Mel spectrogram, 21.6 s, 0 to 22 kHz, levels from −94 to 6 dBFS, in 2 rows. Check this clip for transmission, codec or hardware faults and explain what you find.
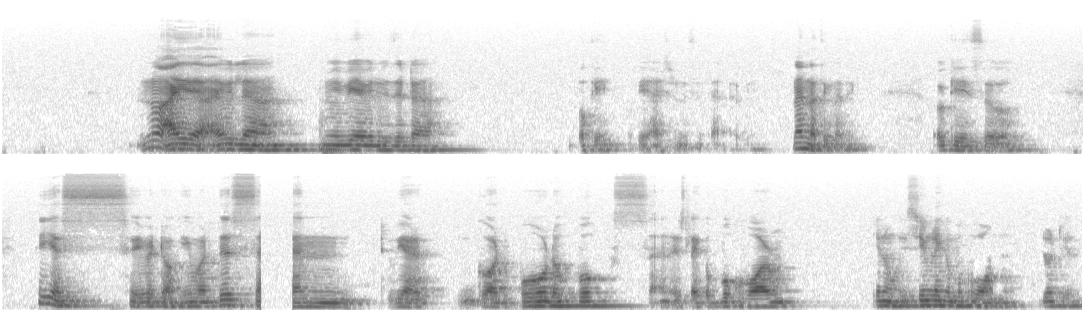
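One fault stands out. An audio dropout to a faint residue occurs from 13.39 to 13.72 s, just after "were talking about this." The speech cuts out abruptly for about 0.33 s, leaving only hiss roughly 35 dB below the speech level. This likely comes from a momentary loss of the signal while the downstream path stayed live.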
